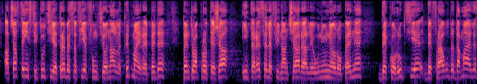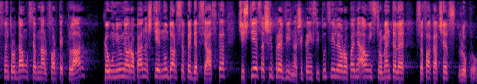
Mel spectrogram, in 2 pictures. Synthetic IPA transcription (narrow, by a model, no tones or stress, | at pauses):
a̰t͡ʃast̪əinst̪it̪ut̪sije̞t̪ɾe̞buje̞səfije̞fuŋk̚t̪sio̞naləkɨt̪majre̞pe̞d̪e̞pe̞nt̪ɾuapɾo̞t̪e̞ʒa | int̪e̞ɾe̞se̞le̞finant͡ʃiaɾe̞ale̞uniunijeuɾo̞pe̞ne̞ | d̪e̞ko̞ɾup̚t̪sije̞d̪e̞fɾaud̪əd̪armajale̞spe̞nt̪ɾud̪aunse̞mnalfoart̪e̞klar | kəuniuneaeuɾo̞peanəʃt̪ije̞nud̪oarsəpe̞d̪e̞pseaskə | t͡ʃiʃt̪ije̞səʃipɾe̞vinəʃikəinst̪it̪ut̪siːleːuɾo̞pe̞ne̞ʔawinst̪ɾume̞nt̪e̞le̞ | səfakəat͡ʃe̞st̪lukɾṵ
